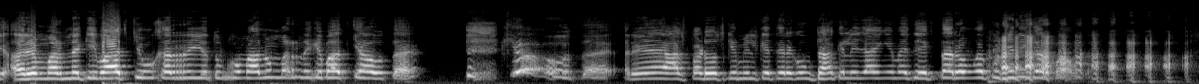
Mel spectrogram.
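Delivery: high, loud melodramatic wail; mock-tragic husband. Husband dramatizes her funeral to his wife, loud and wailing. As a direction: ham up the tragedy.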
